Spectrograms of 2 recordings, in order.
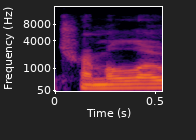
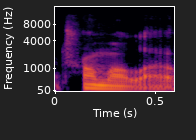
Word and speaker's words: tremolo: used to say like tromolo or tromolo i can't even remember what i used to say but it was bad and wrong tremolo maybe tremolo i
